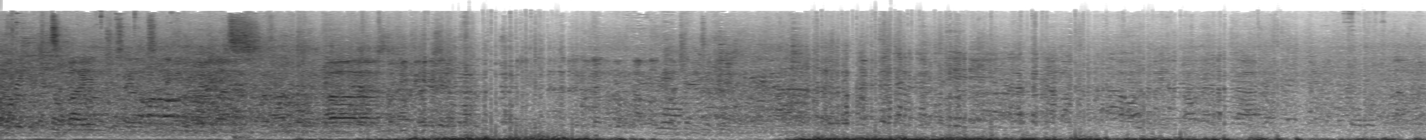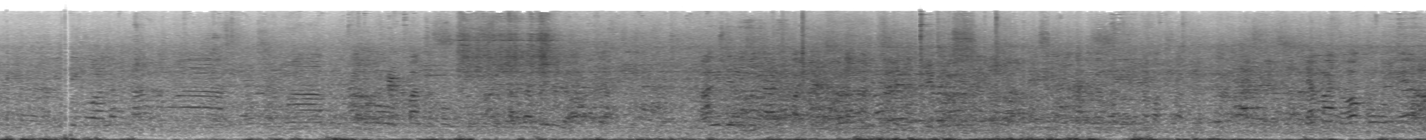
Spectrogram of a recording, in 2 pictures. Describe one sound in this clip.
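Many people chatter nearby in an indoor crowd.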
